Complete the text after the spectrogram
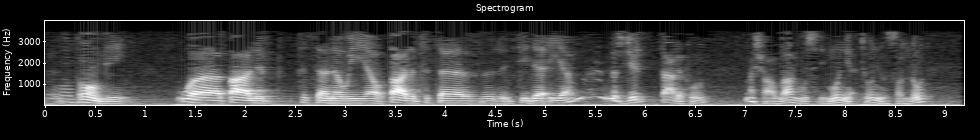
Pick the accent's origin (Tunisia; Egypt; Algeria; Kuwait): Algeria; داعي مشهور عندنا في الجزائر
